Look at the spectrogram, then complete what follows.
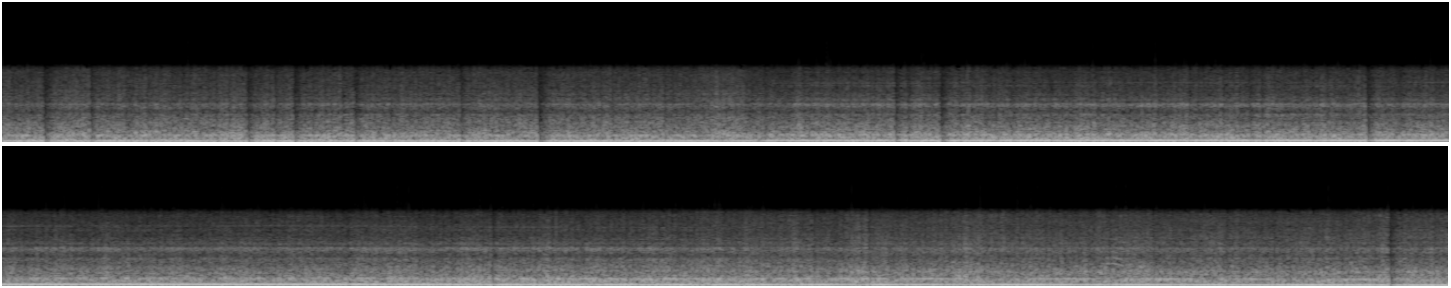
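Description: Light aircraft's wing-mounted propeller engine heard from inside the cabin, a steady deep drone with a higher hum over it, as the plane descends on approach to the runway.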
